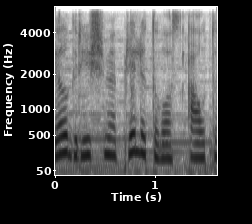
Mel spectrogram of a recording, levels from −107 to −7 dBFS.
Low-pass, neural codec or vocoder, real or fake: 5.4 kHz; none; real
